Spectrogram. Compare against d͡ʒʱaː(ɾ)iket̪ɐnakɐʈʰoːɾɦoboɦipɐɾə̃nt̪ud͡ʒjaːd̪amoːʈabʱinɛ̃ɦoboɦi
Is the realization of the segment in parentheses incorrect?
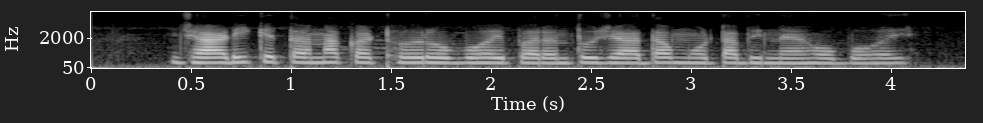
yes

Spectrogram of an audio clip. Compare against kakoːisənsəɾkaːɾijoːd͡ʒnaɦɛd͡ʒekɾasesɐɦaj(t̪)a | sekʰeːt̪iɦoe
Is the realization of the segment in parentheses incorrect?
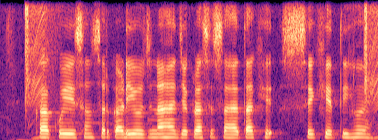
no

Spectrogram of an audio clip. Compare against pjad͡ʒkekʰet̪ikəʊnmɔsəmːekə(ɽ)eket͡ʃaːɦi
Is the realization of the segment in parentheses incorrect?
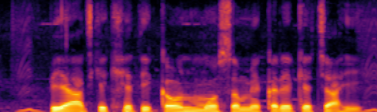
yes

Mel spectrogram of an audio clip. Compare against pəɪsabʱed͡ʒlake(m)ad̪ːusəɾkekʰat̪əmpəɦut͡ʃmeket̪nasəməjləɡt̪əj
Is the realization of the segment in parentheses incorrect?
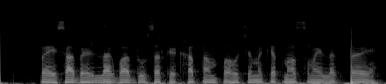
yes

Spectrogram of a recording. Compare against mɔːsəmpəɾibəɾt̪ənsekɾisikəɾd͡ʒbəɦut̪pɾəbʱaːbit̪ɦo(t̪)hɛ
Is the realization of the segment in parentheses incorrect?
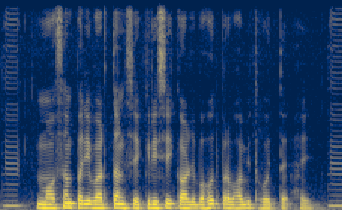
no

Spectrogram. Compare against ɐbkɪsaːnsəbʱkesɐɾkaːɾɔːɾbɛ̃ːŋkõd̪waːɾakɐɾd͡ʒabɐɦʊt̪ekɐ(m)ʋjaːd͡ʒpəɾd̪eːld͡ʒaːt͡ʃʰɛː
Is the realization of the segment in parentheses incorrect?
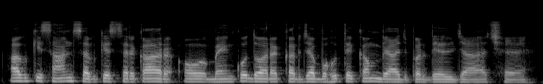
no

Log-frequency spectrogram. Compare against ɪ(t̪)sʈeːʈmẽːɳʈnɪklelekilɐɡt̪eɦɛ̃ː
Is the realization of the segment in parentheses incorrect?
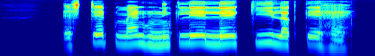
yes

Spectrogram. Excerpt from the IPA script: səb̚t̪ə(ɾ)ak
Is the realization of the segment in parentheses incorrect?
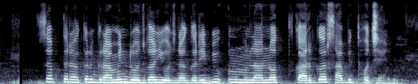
no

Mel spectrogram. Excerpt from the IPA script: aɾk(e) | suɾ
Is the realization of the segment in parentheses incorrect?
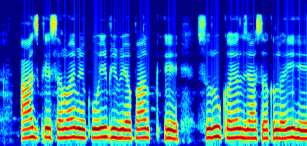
no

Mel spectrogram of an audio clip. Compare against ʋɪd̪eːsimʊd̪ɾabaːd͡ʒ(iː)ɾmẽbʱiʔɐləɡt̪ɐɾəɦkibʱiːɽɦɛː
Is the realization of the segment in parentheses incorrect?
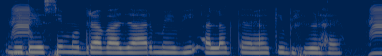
yes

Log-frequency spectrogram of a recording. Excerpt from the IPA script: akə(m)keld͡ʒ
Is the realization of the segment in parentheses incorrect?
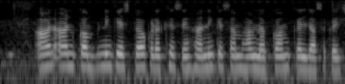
no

